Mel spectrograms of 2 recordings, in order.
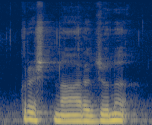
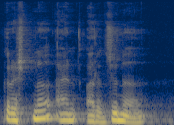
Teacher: where A and A are substituted by their long version A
